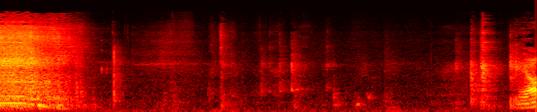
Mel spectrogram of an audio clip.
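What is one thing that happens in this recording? A blender lid clicks and rattles as it is lifted off.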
